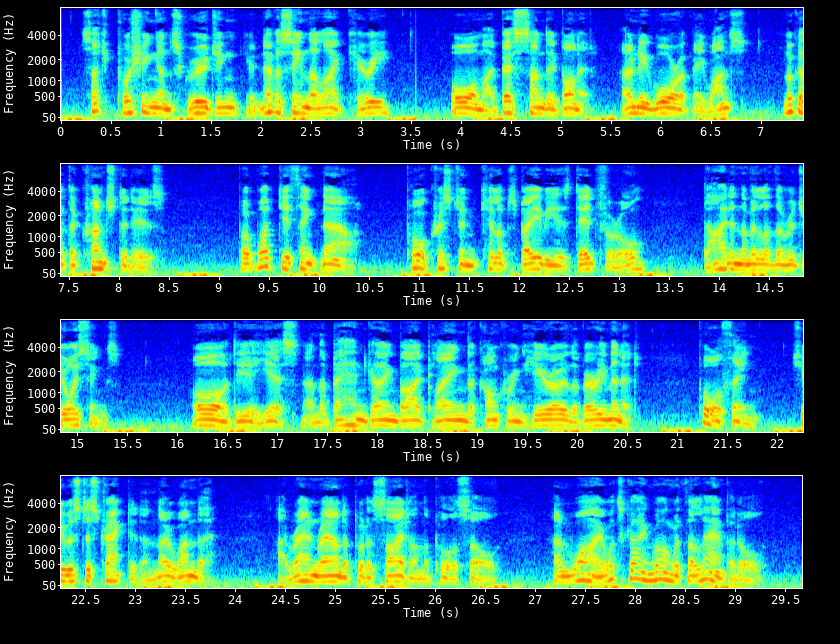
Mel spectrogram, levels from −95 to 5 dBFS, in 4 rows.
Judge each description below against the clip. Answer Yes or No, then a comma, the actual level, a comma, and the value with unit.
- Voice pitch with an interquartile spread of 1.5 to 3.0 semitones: Yes, narrow, 2.6 semitones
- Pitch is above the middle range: No, low, 115 Hz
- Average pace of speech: Yes, average, 180 wpm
